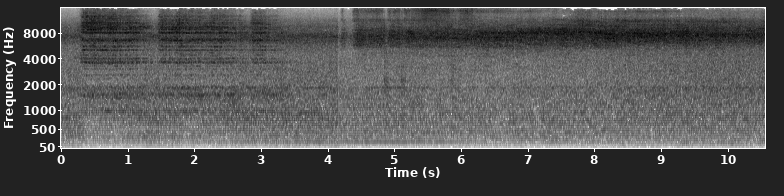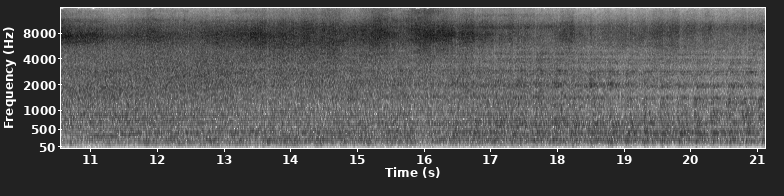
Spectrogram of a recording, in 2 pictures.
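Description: Kintetsu 2000-series electric train pulling out and running past, its motors and wheels sounding steadily, with a tone rising partway through as it gathers speed. Near the end, regular clacking of the wheels over the rail joints.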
